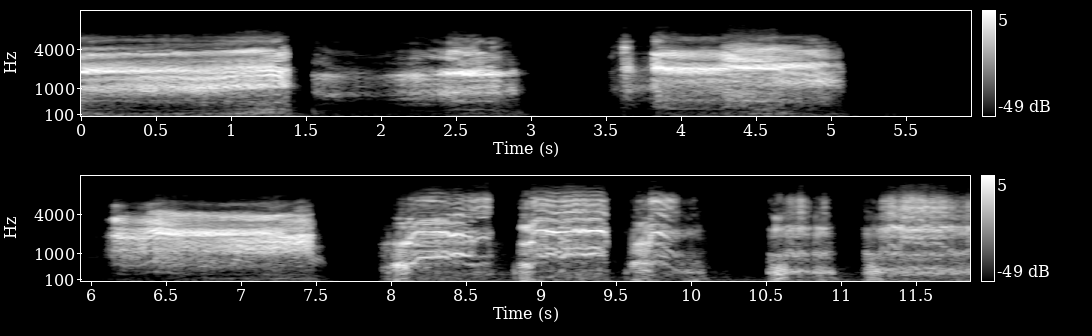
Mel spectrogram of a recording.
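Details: Pig letting out long, shrill squeals followed by a run of shorter, choppy squeals and grunts in rapid bursts, loud and close with clean gaps of silence.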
